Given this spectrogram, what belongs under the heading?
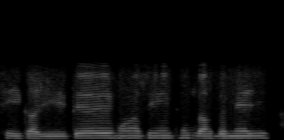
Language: Punjabi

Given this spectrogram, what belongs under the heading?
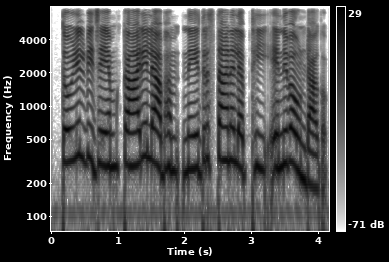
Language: Malayalam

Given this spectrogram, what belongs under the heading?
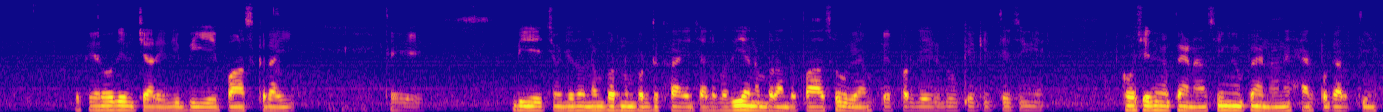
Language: Punjabi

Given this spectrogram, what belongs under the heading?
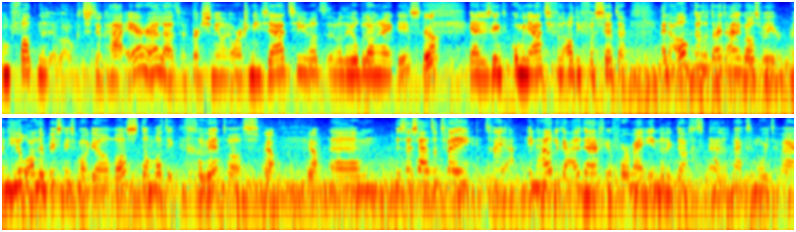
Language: Dutch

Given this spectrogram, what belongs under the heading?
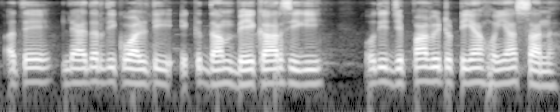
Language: Punjabi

